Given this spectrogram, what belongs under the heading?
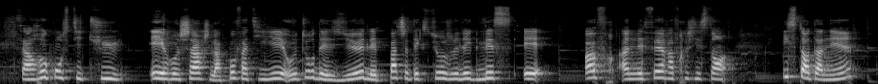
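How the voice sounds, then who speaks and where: Over music in the background, a woman speaks at a moderate pace and a high pitch with ordinary pitch variation. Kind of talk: product presentation.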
